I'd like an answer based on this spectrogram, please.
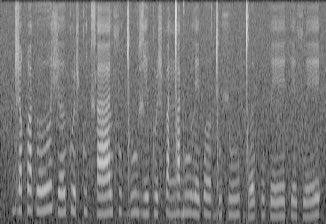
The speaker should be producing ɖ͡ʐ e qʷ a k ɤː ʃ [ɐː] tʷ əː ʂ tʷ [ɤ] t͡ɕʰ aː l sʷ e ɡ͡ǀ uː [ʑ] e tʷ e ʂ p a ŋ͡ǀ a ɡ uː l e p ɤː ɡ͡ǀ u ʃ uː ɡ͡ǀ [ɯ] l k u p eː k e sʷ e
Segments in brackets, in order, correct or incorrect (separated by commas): incorrect, correct, correct, incorrect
